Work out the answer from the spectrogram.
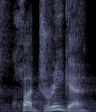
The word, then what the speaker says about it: quadriga: places and soon the thunder of the numerous quadriga believe that is how it's pronounced quad riga poor horse-drawn chariot racing at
